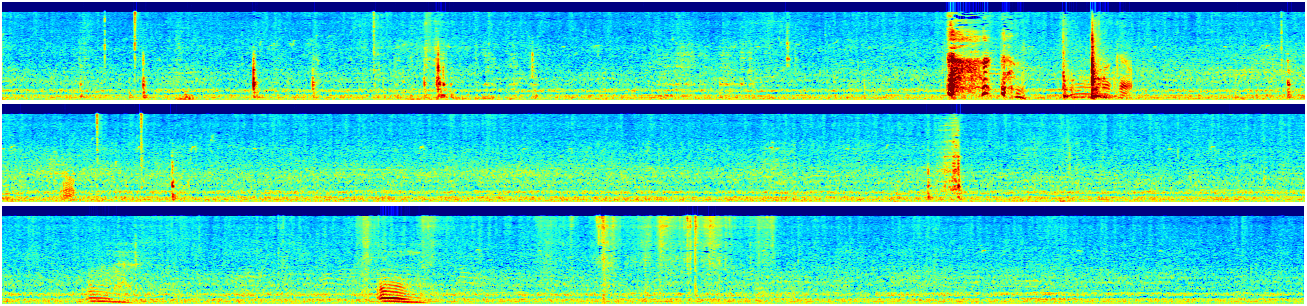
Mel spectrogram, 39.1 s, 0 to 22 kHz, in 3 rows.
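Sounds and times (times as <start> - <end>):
bee flying past: 0.0 - 39.0
honeybees buzzing: 0.0 - 39.0.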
